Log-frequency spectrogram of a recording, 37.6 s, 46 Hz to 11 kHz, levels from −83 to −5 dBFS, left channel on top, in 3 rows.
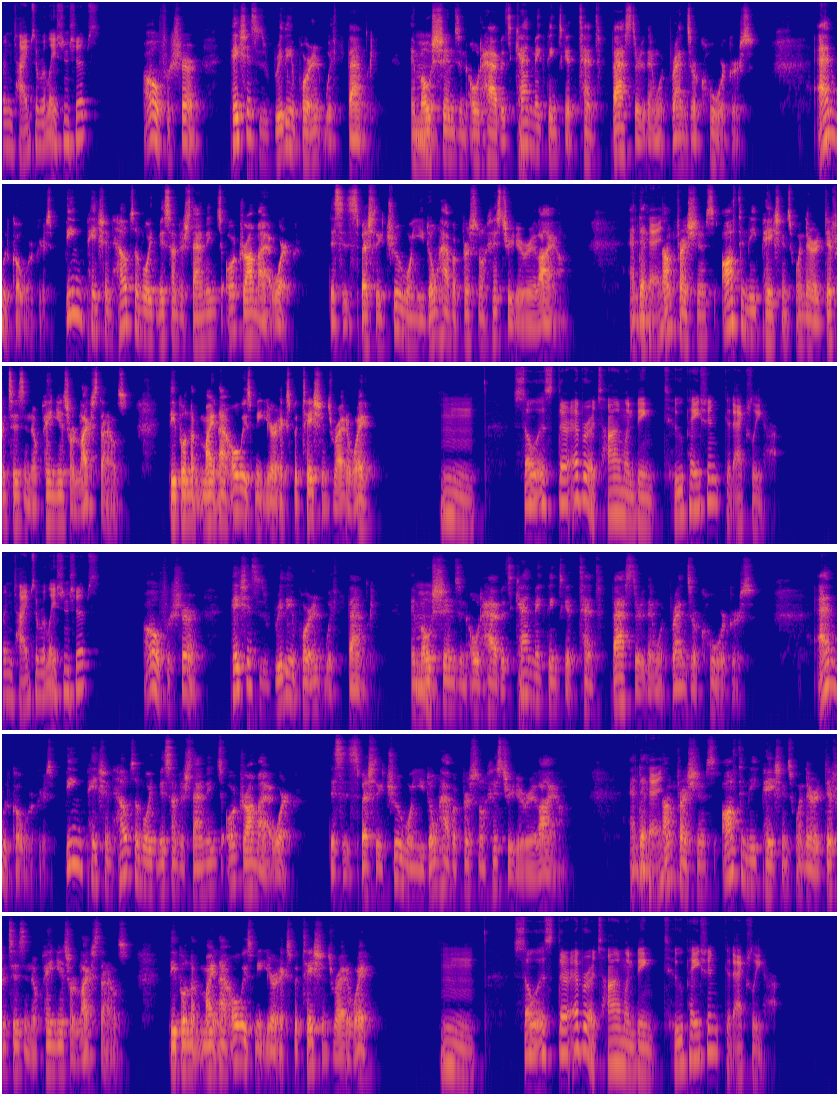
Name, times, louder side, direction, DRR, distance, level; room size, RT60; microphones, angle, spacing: voice 1, 0.0-1.4 6.2-6.5 22.0-22.5 31.6-32.1 32.7-36.7, equal, 5° left, 9 dB, 0.6 m, -35 dB
voice 2, 2.1-2.9 3.4-5.4 6.1-8.9 9.2-11.3 11.6-11.9 12.2-16.8 17.4-20.9 21.4-21.5 21.9-30.5, left 3 dB, 35° left, 8 dB, 1.1 m, -32 dB
5.6 x 5.1 x 5.5 m, 0.36 s
head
